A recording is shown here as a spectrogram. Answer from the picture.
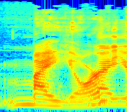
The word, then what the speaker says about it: Mallorca: And then the second thing was that Val, shout out Val, energy healer Val, who's in Majorca. – She's always how do you say that? – Mallorca. – Mallorca. Oh yeah, yeah. That's how you say it. But it's spelled Majorca.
